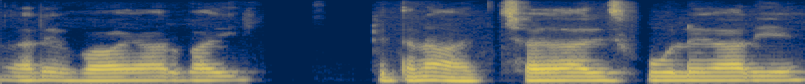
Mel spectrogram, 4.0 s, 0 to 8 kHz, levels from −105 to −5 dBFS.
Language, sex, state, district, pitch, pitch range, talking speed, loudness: Hindi, male, Uttar Pradesh, Jyotiba Phule Nagar, 140 Hz, 140-145 Hz, 165 wpm, -22 LUFS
